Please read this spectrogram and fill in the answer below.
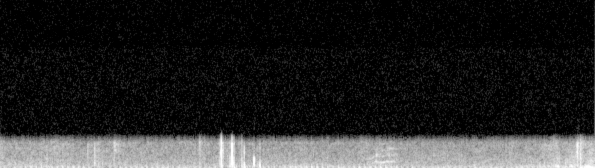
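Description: Young Bengal kittens purring faintly and steadily as they are stroked, with a quick run of about four clicks a little under two seconds in.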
